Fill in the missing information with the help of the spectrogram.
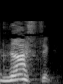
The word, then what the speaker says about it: Gnostic: The word Gnostic is G-N-O-S-T-I-C. You say, well, what are you doing with the G? You don't pronounce it. You just say Gnostic. It's silent as far as the pronunciation of the word, but it starts with a G, and it's a very old heresy that was in the church.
